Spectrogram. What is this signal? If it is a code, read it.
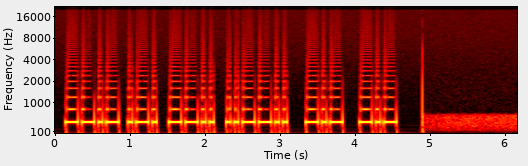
Morse code, heard as a keyed tone, about 22 wpm, 400 Hz. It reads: QRZ? KK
